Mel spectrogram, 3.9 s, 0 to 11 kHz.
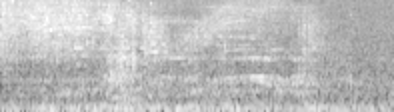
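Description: Glass breaking in the Dead Space 2 game, a dense crash of shattering shards spread over about four seconds, with scraping, rattling debris and steady loud noise throughout and no talk.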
